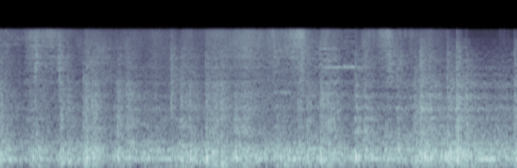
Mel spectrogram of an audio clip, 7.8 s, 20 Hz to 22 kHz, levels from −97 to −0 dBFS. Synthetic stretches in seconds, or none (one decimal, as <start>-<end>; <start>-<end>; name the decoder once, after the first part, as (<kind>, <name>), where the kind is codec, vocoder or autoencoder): 1.9-4.1 (autoencoder, DAC-VAE)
